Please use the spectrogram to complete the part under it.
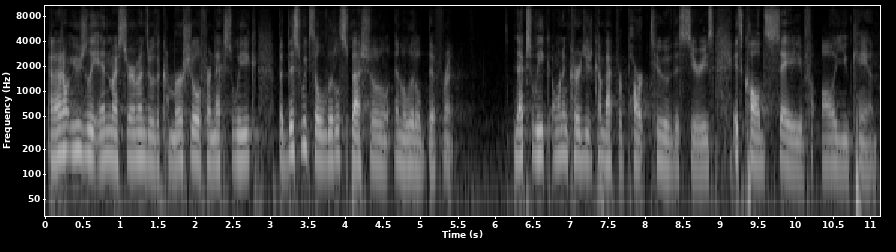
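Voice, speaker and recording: American man, pastor mid-sermon, lively storyteller, a bit high-pitched, echoing sanctuary. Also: a little fast. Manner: animated storytelling, pitch leaping high in anecdotes. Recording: long reverb of a large hall.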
